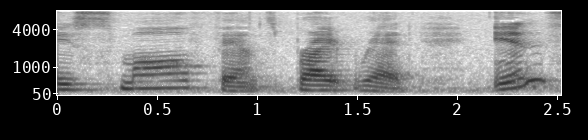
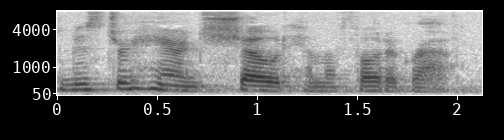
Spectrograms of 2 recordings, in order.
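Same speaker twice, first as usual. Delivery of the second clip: usual speaking voice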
